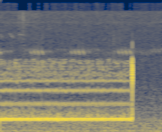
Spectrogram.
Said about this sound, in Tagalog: Kita mo yung tumatawag sa cellphone ko, ha?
